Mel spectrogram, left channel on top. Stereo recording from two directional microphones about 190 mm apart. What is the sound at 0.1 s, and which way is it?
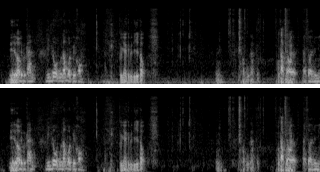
Speech, 10° left (ahead or behind).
